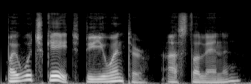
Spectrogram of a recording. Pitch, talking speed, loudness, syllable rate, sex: 130 Hz, 190 wpm, -17 LUFS, 5.4 syllables/s, male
